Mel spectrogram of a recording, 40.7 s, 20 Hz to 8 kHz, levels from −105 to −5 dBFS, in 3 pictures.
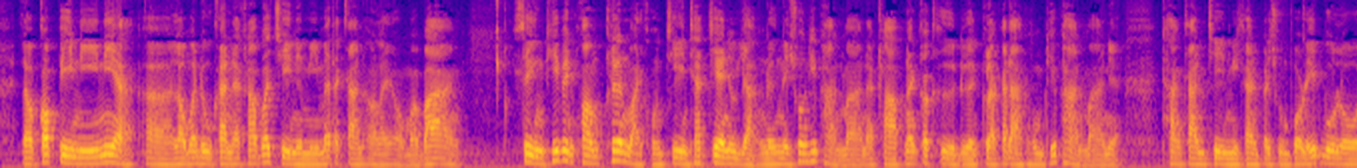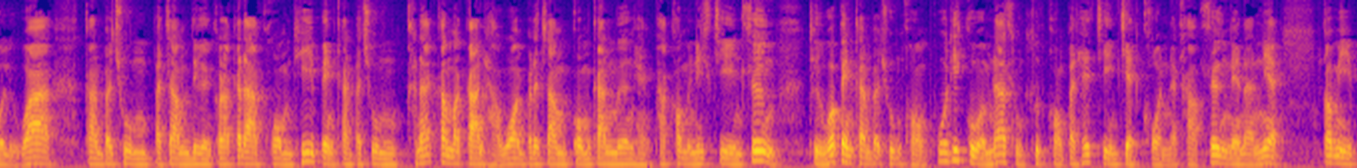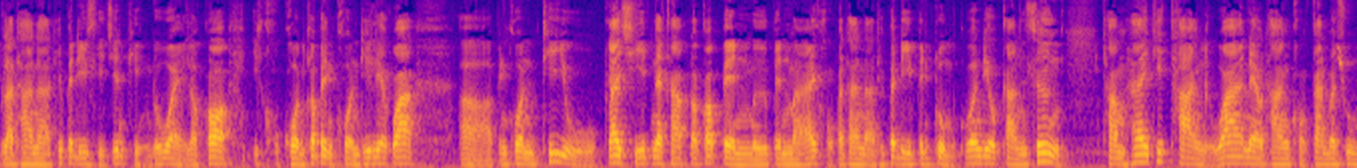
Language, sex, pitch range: Thai, male, 95-120 Hz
